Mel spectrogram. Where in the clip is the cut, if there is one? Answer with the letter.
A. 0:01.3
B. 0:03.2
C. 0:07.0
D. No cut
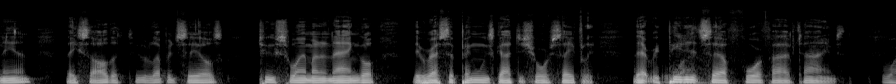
D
